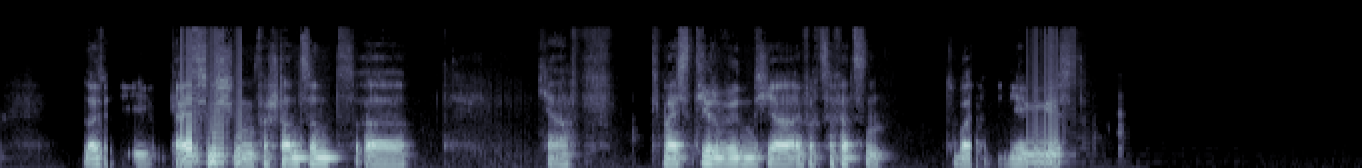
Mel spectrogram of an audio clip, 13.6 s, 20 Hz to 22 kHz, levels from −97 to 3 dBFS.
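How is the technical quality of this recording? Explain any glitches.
Robotic sound from repeated short buffers appears twice, from 1.80 to 2.40 s and again from 10.26 to 12.58 s. Both times the speech collapses into a rigid, metallic buzz fixed at 134 Hz that only loosely tracks the words. The likely cause is audio arriving too seldom, so a fragment of roughly 7.5 ms is looped to fill the gaps while most of the real signal is skipped, and that loop rate becomes the imposed pitch.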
